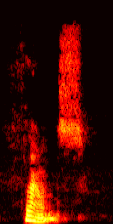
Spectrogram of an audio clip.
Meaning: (verb) 1. To move in a bouncy, exaggerated manner 2. To depart in a dramatic, haughty way that draws attention to oneself 3. To flounder; to make spastic motions 4. To decorate with a flounce
- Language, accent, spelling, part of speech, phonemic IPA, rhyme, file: English, Southern England, flounce, verb / noun, /flaʊns/, -aʊns, LL-Q1860 (eng)-flounce.wav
